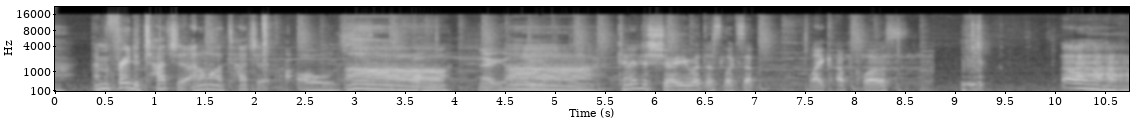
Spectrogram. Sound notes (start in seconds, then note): 4.3 sounds of digust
